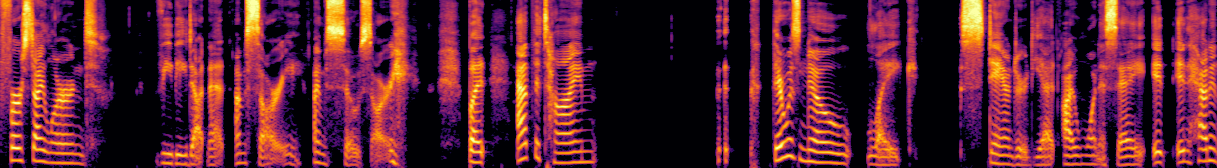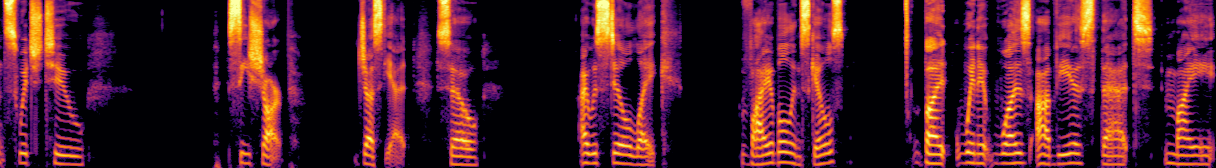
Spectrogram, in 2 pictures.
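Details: Adult female with a self-reported moderate, not severe stutter that she can control most of the time; stuttering.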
